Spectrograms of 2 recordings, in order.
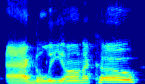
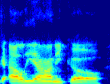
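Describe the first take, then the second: First: The G is pronounced as a hard G. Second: The G is pronounced like a Y. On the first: The speaker calls it wrong. "a lot of people want to call this" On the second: The speaker calls it right. "that G is a soft G when you pronounce it. So it's more like a Y"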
